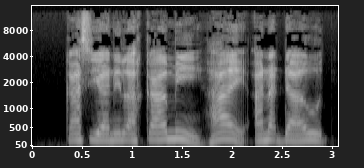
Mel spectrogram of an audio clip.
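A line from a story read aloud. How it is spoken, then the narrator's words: Pleading cry. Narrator (Indonesian): dua orang buta yang mengikuti dia sambil berseru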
